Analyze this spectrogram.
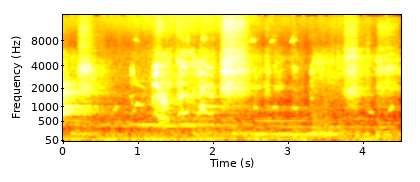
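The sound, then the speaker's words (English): A dog barks and yips in several short, sharp bursts over a steady low rumble of background noise. “Now, shut that dog up!”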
